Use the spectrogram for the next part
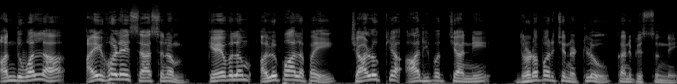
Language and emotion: Telugu, neutral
